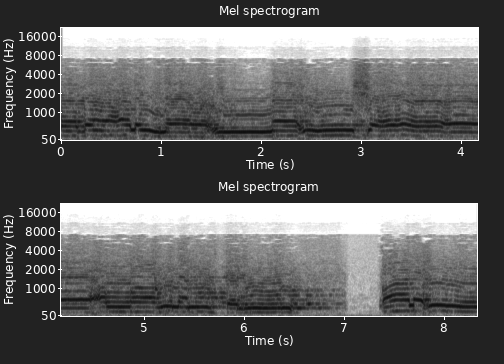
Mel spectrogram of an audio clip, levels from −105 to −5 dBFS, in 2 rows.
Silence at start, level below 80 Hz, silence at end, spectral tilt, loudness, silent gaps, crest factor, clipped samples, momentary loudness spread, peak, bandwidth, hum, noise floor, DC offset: 0 s; -48 dBFS; 0 s; -6.5 dB/octave; -15 LUFS; none; 10 dB; under 0.1%; 3 LU; -6 dBFS; 7.4 kHz; none; -38 dBFS; 0.3%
